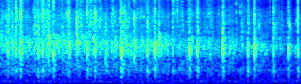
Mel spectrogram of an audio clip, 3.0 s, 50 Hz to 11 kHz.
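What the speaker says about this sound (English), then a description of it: "And I think we should give them a round of applause." Scattered applause from an audience at a 2024 budget dialogue event, a fairly quiet, uneven patter of clapping with individual claps standing out, steady for the whole stretch.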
